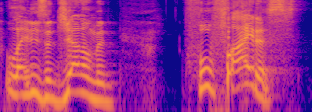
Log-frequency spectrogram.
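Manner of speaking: copied announcer impression, high stretched "Fighters"; pause, then draw "Fighters" out high and falling; Christopher Walken. Streamer echoing the clip he loves, imitated Walken intro. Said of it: "doing the impression".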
